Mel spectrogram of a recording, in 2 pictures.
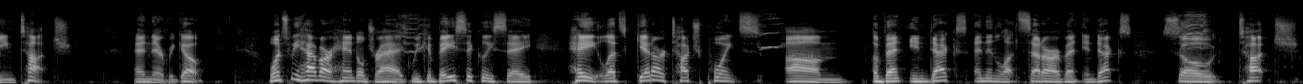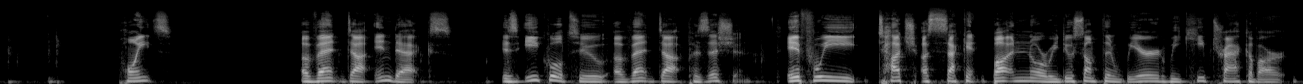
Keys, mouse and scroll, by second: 0.0 Return, 0.9 click, 1.4 Return, 1.9-2.7 typing, 11.5-14.4 typing, 16.1-20.5 typing, 17.3 Right.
